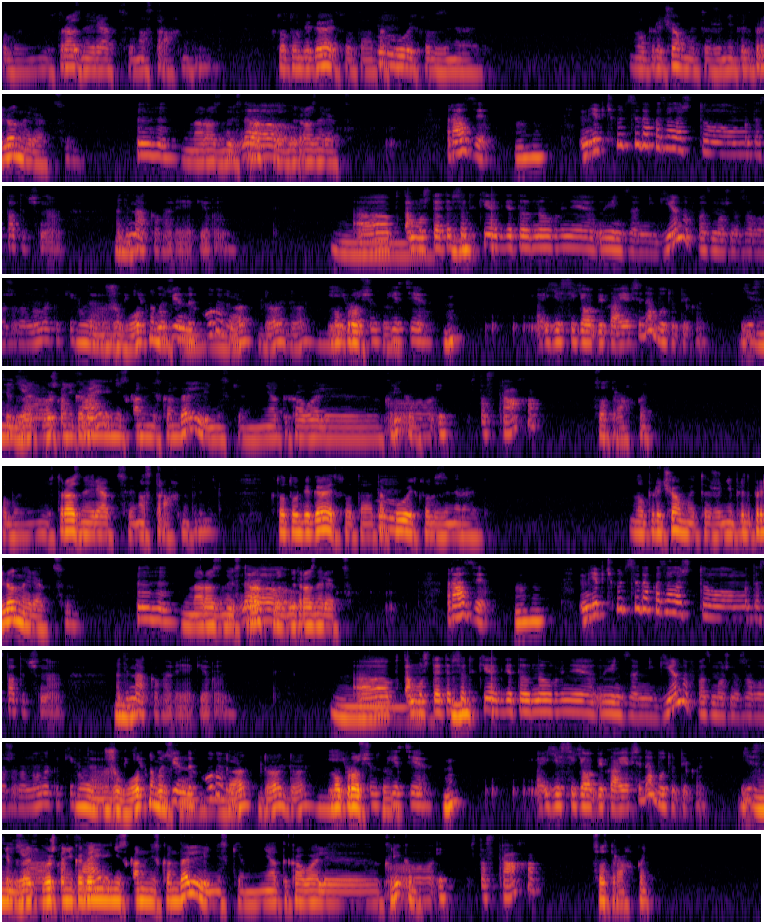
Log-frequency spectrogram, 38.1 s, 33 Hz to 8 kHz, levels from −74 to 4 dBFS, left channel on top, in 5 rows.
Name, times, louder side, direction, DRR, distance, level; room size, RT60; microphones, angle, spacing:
voice 1, 0.0-2.1 2.7-4.8 6.3-8.4 9.4-10.9 12.7-13.1 16.4-16.6 18.5-19.4 19.7-19.9 23.6-26.8 27.3-27.4 30.2-34.6 36.4-36.9, right 7 dB, 90° right, 0.3 m, -27 dB
voice 2, 9.0-9.4 9.9-10.6 12.1-12.5 13.4-15.8 16.4-17.6 18.8-23.9 24.4-25.3 26.1-26.4 26.7-27.2 28.2-29.9 30.2-31.0 31.3-31.6 34.3-34.9 35.3-35.8, right 3 dB, 20° right, 0.4 m, -31 dB
2.5 x 2.3 x 2.2 m
head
